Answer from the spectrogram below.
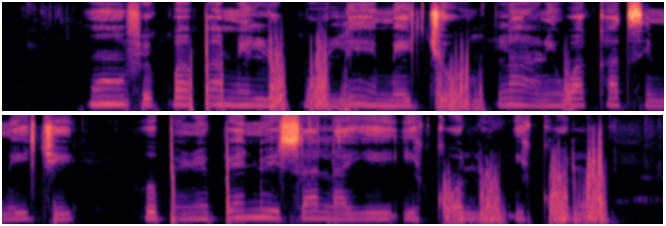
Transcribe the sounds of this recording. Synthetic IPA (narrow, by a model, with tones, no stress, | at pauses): w̃ɔ̃˦fi˧k͡pa˦ba˦mĩ˧lo˧˨k͡po̰˨lɛ˦˨mɛ˨d͡ʒɔ˨la˦˨ɾ̃ĩ˧wa˦ka˦˨ti˨me˦d͡ʒe˧ | o˧bĩ˨ɾ̃ĩ˧bɛ˦nũ˦i˦˨ʃa˦˨la˨je˧˦i˦˧˨kɔ˨˧lu˨i˨kʰɔ˧˨lṵ˨˦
